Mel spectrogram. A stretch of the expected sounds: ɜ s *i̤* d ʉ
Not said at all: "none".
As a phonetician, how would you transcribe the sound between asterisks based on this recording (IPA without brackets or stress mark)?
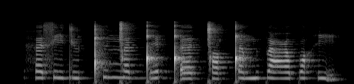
i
